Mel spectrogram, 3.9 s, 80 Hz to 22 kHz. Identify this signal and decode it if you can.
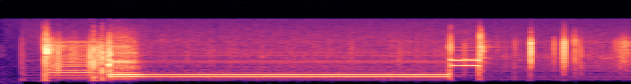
Dial tone (North America), 350 + 440 Hz.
